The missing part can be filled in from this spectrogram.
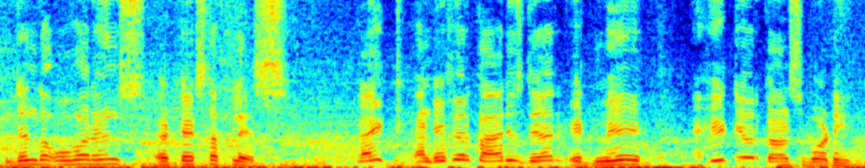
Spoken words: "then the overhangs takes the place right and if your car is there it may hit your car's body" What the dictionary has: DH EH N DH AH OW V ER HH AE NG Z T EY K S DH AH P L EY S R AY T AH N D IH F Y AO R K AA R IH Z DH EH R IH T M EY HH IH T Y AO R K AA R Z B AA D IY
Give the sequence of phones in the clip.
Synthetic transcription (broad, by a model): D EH N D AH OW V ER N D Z T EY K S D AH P L EY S L AY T AH N D IH F Y AO R K AA R IH Z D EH R IH T M EY HH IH T Y AO R K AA R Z B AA D IY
